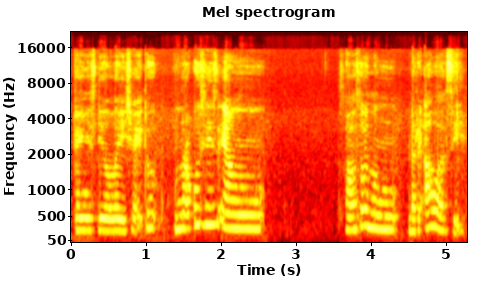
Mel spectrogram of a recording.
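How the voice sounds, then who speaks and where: A woman hosting a reaction video, talking in a chatty, relaxed way with quick interjections. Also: high voice, rough recording. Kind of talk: casual reaction commentary.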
